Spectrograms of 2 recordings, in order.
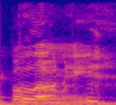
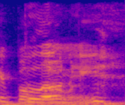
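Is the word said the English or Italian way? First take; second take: English; English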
